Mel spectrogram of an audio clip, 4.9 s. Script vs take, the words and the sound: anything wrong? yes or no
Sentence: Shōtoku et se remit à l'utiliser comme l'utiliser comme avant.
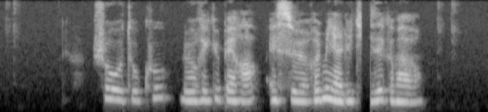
yes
